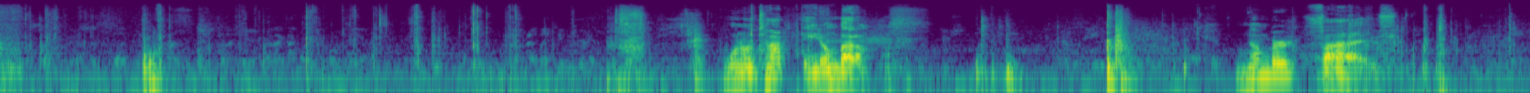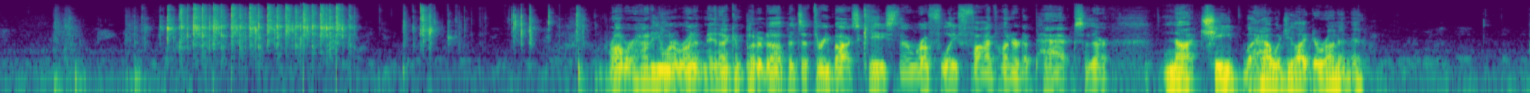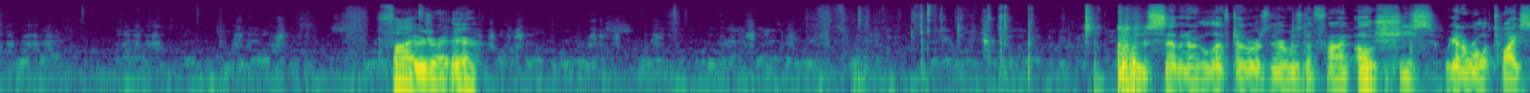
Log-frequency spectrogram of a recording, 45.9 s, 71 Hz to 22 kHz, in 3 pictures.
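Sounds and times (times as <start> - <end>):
marker pen scratching on cardboard: 35.4 - 38.7.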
